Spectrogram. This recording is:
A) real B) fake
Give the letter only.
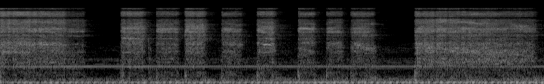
B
